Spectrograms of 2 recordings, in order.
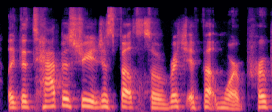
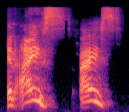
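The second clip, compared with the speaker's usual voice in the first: excited; 9 semitones higher, 6 dB louder than usual. Real, not acted. Hosts excitedly name the sword.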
